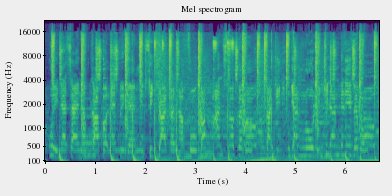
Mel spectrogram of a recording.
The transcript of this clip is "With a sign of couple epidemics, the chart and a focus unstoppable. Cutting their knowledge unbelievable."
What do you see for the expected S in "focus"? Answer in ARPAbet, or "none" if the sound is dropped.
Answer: none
